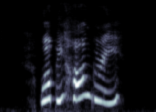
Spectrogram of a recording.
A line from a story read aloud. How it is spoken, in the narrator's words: Osada cried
